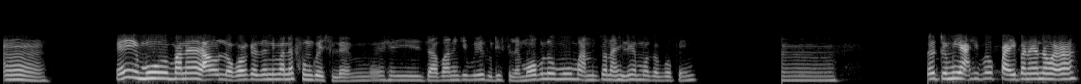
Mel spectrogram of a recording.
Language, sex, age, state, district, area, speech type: Assamese, female, 45-60, Assam, Nagaon, rural, conversation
